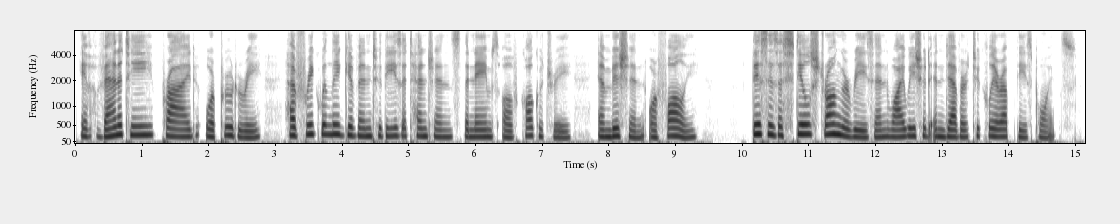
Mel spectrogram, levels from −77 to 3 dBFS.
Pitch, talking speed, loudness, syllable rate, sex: 200 Hz, 130 wpm, -19 LUFS, 4.2 syllables/s, female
